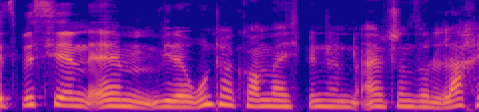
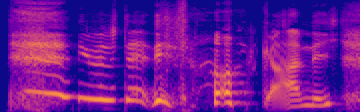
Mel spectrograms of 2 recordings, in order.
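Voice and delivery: laughing protest; 11 semitones higher, slower than usual. Real, not acted.

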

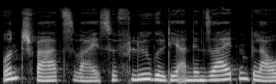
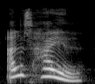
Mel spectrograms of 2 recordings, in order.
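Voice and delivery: high-pitched tiny bird voice; little chirp; 11 semitones higher, 4 dB louder than usual. A narrator's reading. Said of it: "piepst er". (hohes Piepsen)

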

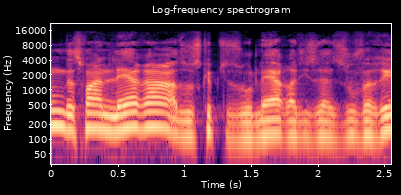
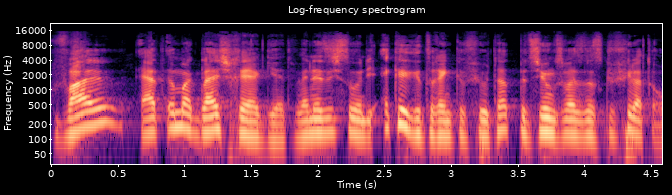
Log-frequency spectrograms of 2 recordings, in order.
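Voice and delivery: ordinary delivery

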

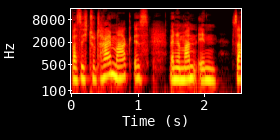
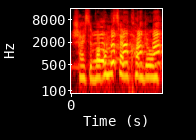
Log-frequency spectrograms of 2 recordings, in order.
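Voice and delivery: much higher, laughing through the words; laughing panic; 12 semitones higher, 3 dB louder than usual. Retold or imitated. Caught by her mother with a condom on the floor, high and laughing. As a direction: squeak it out half laughing.

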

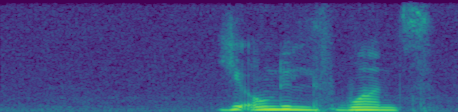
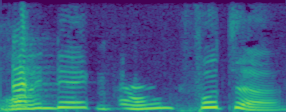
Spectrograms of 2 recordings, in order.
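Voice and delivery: very slow, every word weighted; slow emphatic slogan; 3 semitones higher, much slower than usual. Acted. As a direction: spell the slogan out slowly. Repeats slogan slowly.

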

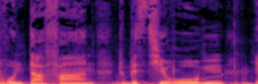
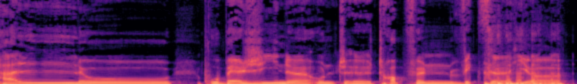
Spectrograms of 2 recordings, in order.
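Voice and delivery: high, slow put-on voice; playful emoji voice; 5 semitones higher, much slower than usual. Naming crude emojis to his co-host in a high put-on voice. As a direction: greet them like a cartoon character.

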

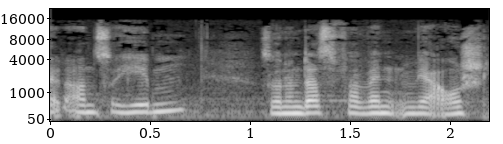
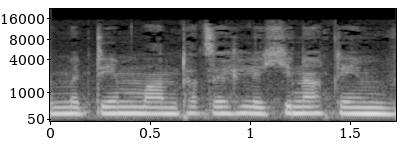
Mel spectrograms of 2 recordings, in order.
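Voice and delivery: ordinary talk, nothing marked

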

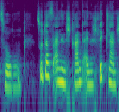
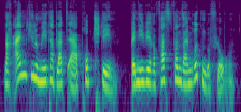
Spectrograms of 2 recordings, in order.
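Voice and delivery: usual speaking voice

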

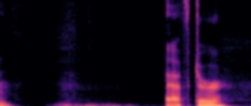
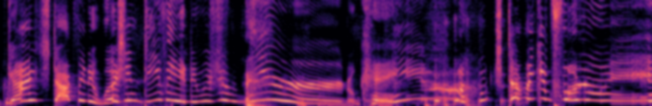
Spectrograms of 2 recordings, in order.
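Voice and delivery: much higher, whining and laughing; whiny high mock voice; slower than usual. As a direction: whine like a hurt kid.

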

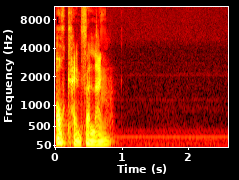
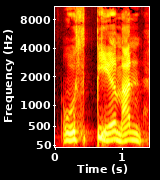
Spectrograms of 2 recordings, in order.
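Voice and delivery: higher, slow little hare; 10 semitones higher, slower than usual. Acted. Hare calling to its new master, higher and slow. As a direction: sigh it up high as a humble hare.

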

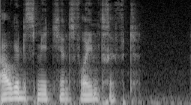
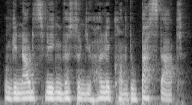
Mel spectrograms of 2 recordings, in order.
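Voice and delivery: loud, fast furious outburst; screaming; 7 dB louder, faster than usual. Acted. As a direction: rage it out in terror. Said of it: "beginnt Tom zu schreien".

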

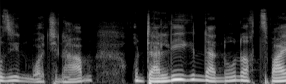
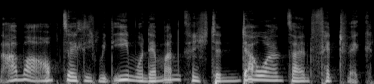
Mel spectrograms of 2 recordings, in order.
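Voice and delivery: usual speaking voice

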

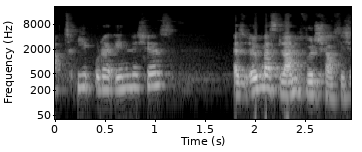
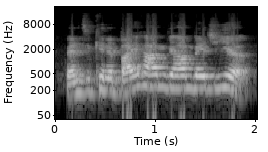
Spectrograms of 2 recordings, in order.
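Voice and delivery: market crier; 5 semitones higher, 4 dB louder than usual. Pretend. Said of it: "Und du bist der Marktschreier".

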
